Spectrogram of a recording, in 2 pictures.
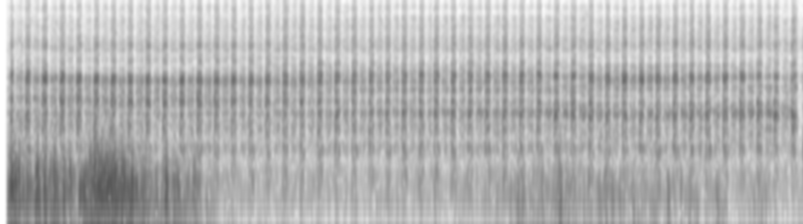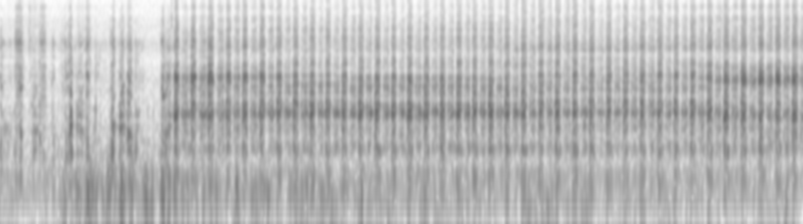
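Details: Bowzer, a Johnson American Bulldog, panting steadily in fast rhythmic breathy bursts, about two to three per second, with a short pause near the middle and a low hum beneath.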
